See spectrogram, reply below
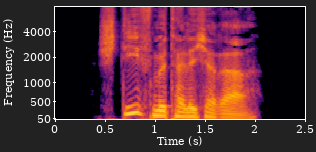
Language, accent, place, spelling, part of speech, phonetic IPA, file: German, Germany, Berlin, stiefmütterlicherer, adjective, [ˈʃtiːfˌmʏtɐlɪçəʁɐ], De-stiefmütterlicherer.ogg
- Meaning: inflection of stiefmütterlich: 1. strong/mixed nominative masculine singular comparative degree 2. strong genitive/dative feminine singular comparative degree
